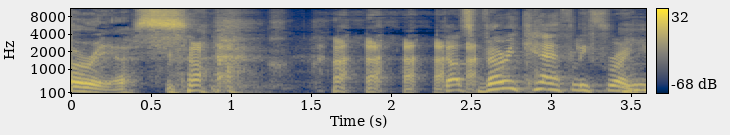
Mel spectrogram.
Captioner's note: others laughing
